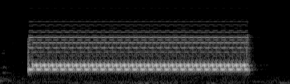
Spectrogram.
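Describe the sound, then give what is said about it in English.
A telephone rings in one loud, steady burst of about two seconds, a bright buzzing electronic trill with a fast warble, then stops abruptly. No one speaks. “All right, now what is with this Farcat phone?”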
